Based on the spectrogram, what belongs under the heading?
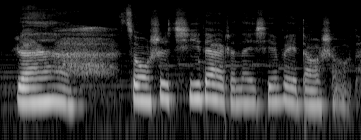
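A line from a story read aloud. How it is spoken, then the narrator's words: Sighing. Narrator (Chinese): 上帝叹道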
